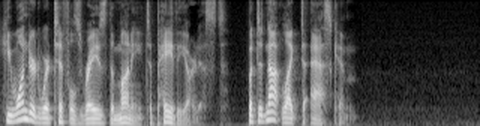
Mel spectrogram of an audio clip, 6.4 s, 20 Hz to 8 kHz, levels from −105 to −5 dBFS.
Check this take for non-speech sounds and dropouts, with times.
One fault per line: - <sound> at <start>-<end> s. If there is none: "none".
none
